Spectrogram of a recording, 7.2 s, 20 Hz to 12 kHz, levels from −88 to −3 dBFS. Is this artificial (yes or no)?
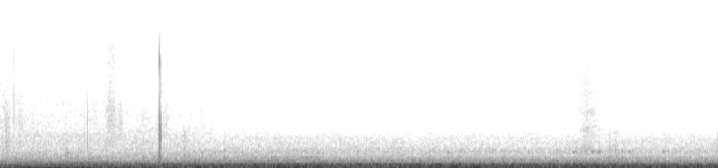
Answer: yes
